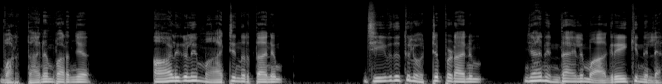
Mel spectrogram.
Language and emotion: Malayalam, fearful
